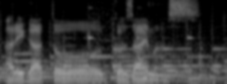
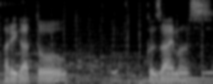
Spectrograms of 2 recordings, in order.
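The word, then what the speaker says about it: ありがとうございます: And you also just said arigatou gozaimas, which both of those words had U's on the end that are not very clearly pronounced as well. So arigatou gozaimas, I assume, is similar to domo arigato.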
